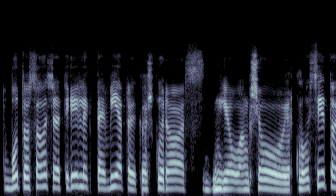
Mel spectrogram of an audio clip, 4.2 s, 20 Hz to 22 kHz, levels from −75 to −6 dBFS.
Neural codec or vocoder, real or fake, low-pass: codec, 44.1 kHz, 3.4 kbps, Pupu-Codec; fake; 9.9 kHz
